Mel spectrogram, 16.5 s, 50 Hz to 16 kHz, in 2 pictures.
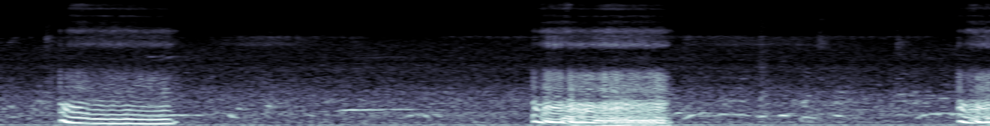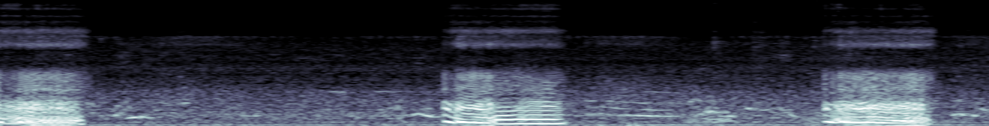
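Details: Pug napping with eyes rolled back, recorded close up: regular, loud, fluttering snores roughly every four seconds, about 17 per minute, in a quiet room; heavy snoring.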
